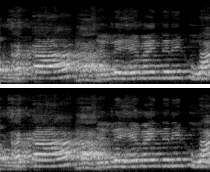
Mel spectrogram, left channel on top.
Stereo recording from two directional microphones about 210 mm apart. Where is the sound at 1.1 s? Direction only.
10° left (ahead or behind).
